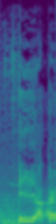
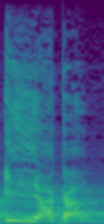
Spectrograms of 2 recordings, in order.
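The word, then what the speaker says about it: إِيَّاكَ: apa-apa salat the Hai kalau membacanya itu adalah iyyaka pakai tas ditekan maka artinya adalah hanya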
